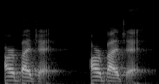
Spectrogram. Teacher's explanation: it's a possessive our budget the budget belongs to us but I pronounce it just as a very unstressed r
